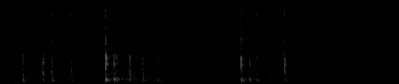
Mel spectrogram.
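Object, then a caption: Plastic laptop keyboard keys. Fingertips type on the black plastic chiclet keys of a dark grey laptop keyboard. About 15 quiet, irregular, short clicky taps come in scattered bursts, with a couple of slightly louder keystrokes. Each tap is brief and dry.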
